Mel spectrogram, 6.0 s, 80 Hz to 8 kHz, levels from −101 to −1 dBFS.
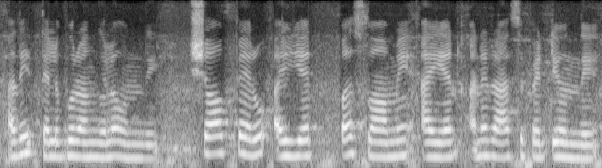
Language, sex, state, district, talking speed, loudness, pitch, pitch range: Telugu, female, Telangana, Mahabubabad, 130 wpm, -13 LUFS, 225 Hz, 215-240 Hz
